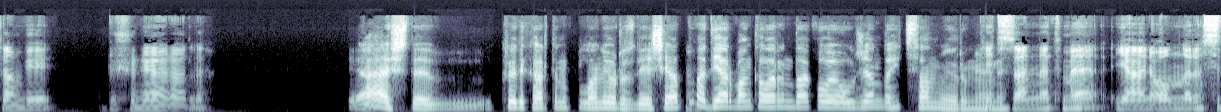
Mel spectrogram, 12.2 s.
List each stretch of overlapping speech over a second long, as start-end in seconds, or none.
none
